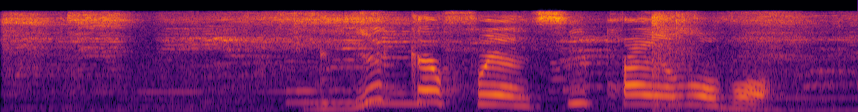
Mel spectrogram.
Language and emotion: Russian, positive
